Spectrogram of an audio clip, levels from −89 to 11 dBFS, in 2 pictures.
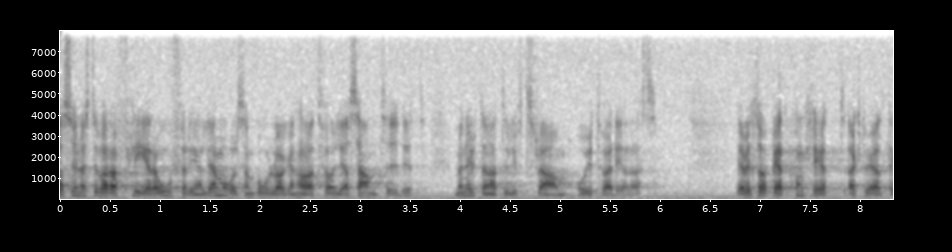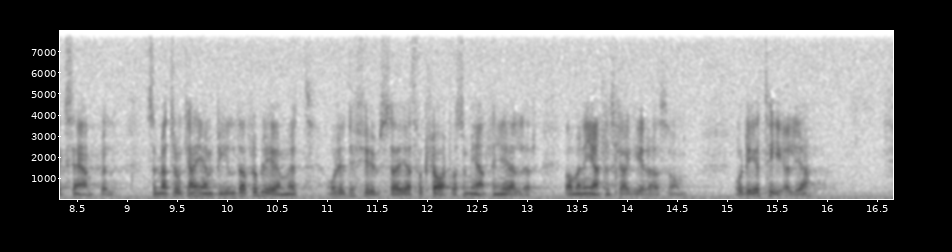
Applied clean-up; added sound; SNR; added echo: none; none; none; none.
